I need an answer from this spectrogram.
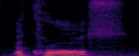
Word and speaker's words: across: So, across, I think people put a T on it sometimes, across, athletic, preventive, grievous, umbrella.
